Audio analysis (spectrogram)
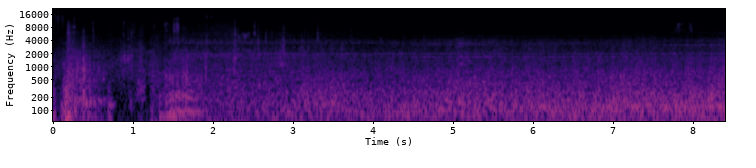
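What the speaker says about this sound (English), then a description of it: "Train should be here any minute now." A train approaching in Red Dead Redemption 2, a steady rumbling clatter that builds and holds for several seconds, with horse hoof clip-clop and faint background noise mixed in.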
